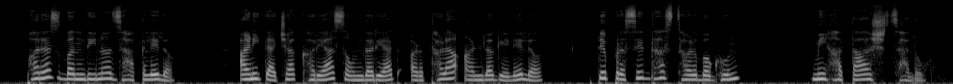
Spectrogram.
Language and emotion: Marathi, sad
